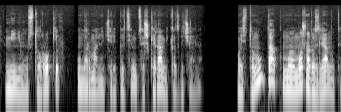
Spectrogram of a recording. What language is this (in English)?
Ukrainian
